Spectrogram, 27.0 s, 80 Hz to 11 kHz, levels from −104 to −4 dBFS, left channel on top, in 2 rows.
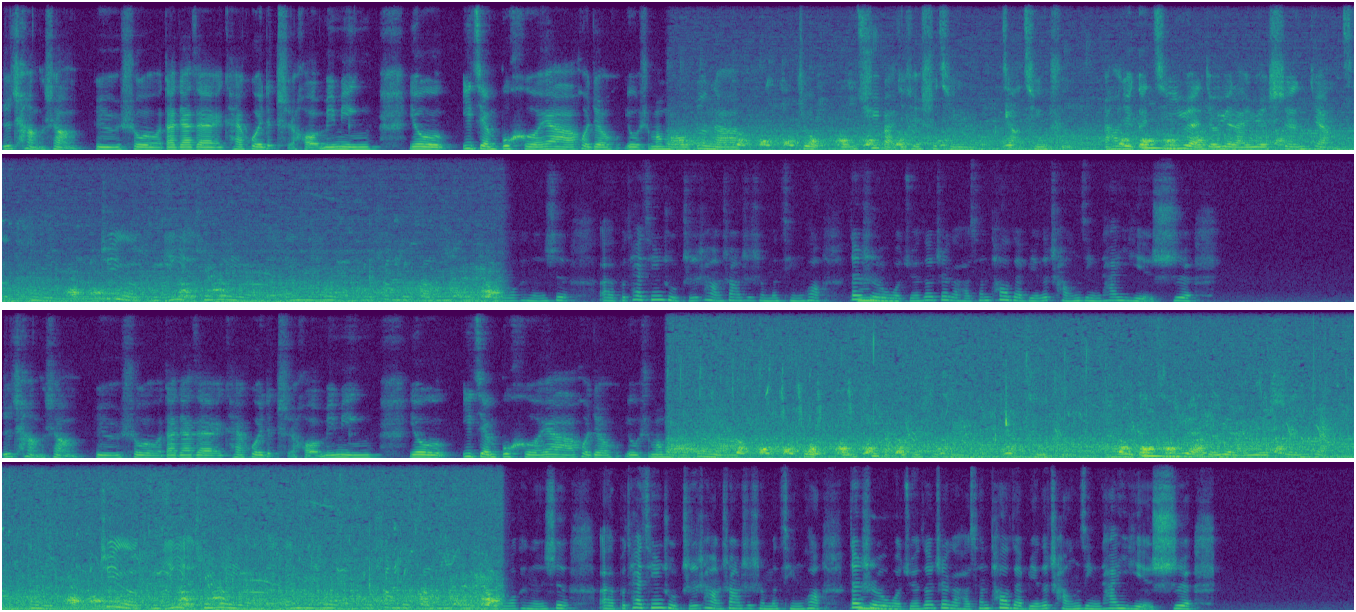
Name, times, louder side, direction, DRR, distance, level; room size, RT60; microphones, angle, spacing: voice 1, 0.0-7.5 8.0-13.8 22.1-22.5, left 2 dB, 40° left, 0.9 m, -35 dB
sound 1, 6.6-18.5, right 4 dB, 75° right, 0.7 m, -33 dB
voice 2, 11.4-12.1 13.8-14.1 14.5-25.6, right 4 dB, 40° right, 0.4 m, -39 dB
8.6 x 4.5 x 3.7 m
head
